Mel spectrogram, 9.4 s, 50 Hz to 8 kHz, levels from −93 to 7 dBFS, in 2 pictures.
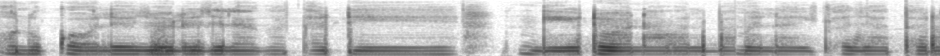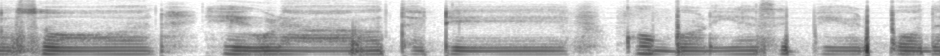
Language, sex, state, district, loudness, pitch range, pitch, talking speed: Hindi, male, Uttar Pradesh, Varanasi, -28 LUFS, 170-180 Hz, 175 Hz, 115 wpm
